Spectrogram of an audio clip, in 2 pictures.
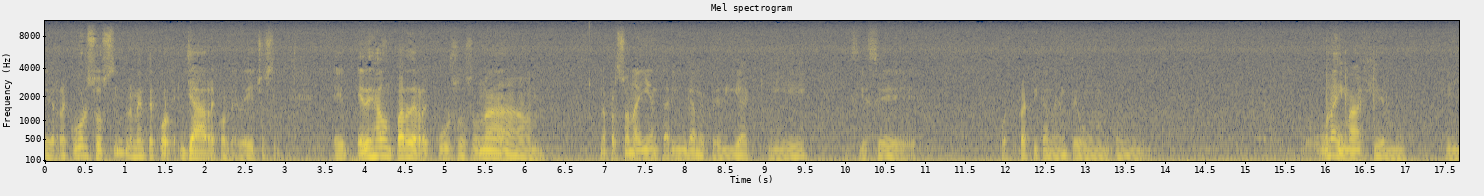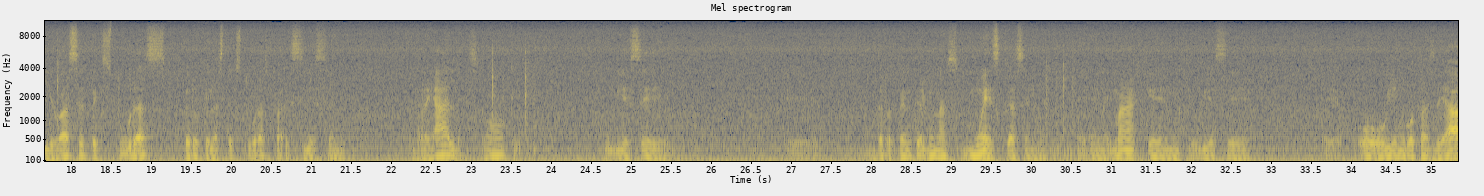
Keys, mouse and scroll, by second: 0.0-1.8 drag, 2.8-8.0 drag, 8.4-9.9 drag, 10.3-15.6 drag, 16.1 d, 16.8-18.0 drag, 17.9 f, 18.1-30.1 drag, 23.3 d, 30.2 click, 30.2 f, 30.6-35.3 drag.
